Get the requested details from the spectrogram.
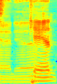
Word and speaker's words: Cannes: You have like Sundance, you have Cannes, you have, or Cannes. I don't even know how you pronounce that. TIFF and all these ones. – Can.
